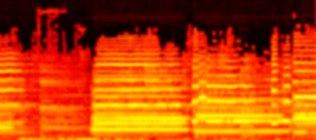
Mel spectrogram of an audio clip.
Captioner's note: none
